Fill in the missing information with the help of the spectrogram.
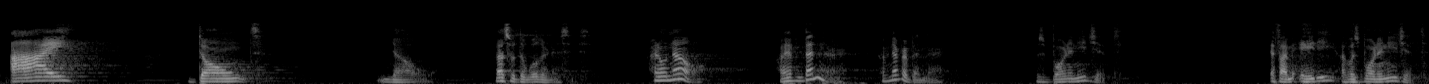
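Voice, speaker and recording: A man preaching a sermon, animated and joking with the audience, sometimes shouting out a word. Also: medium pitch. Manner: animated, shouting at peaks, jokey asides to the audience. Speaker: pastor. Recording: muffled hall recording.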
